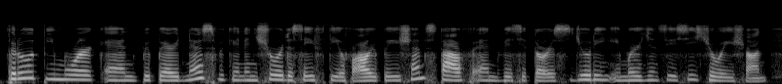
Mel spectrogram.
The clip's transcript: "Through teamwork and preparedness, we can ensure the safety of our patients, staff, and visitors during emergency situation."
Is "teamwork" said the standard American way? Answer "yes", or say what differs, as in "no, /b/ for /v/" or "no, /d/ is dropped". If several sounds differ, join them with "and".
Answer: yes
